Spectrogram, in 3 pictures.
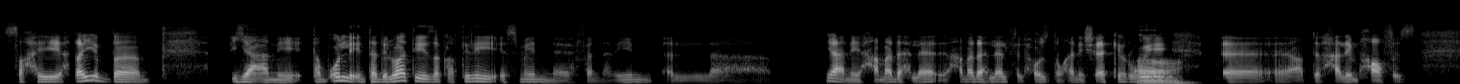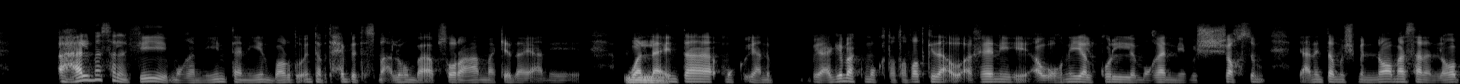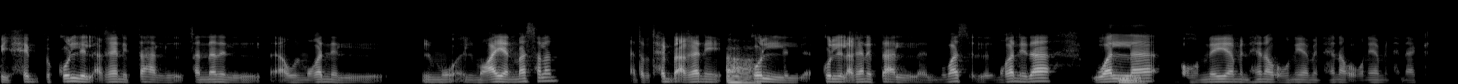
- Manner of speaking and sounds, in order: none
- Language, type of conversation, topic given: Arabic, podcast, إزاي بتختار أغنية تناسب مزاجك لما تكون زعلان أو فرحان؟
